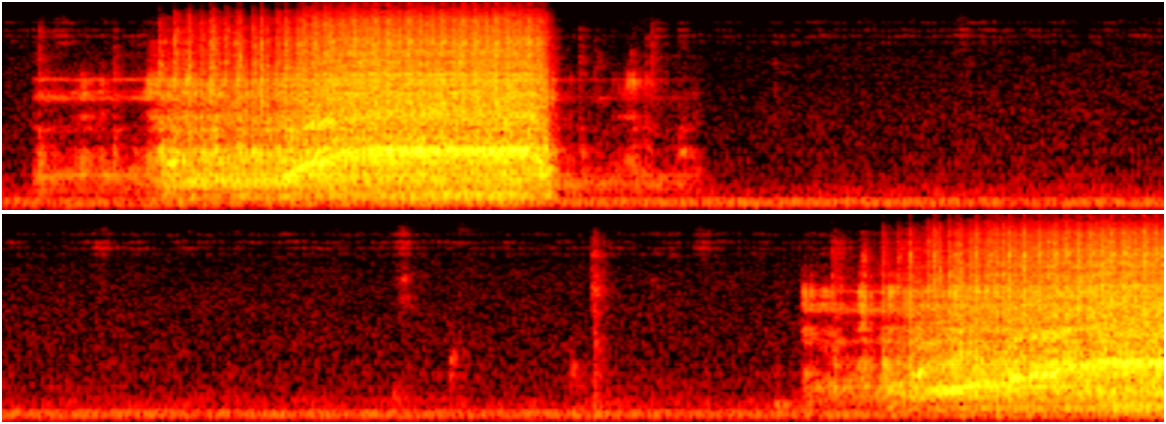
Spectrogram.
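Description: Close, loud runs of a sewing machine stitching appliqué onto a quilt block, one sustained burst early and another at the end, with a quiet stretch of faint room noise and small handling clicks between.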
